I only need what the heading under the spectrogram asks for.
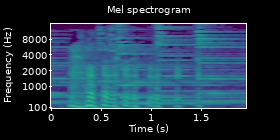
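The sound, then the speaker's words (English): A bell rings out in a steady, sustained shimmer of overlapping tones, while a voice makes a series of rising and falling sounds over it for about two seconds. “Well, sorry, you want to ring the bell?”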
